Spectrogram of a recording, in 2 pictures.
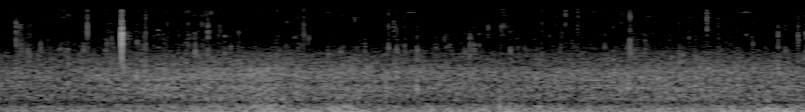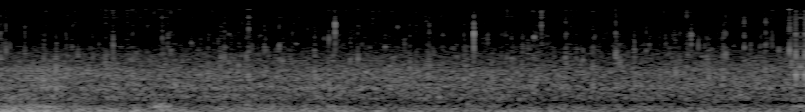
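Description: Low, uneven rumble with wind and water noise, swelling slightly in the first few seconds and then easing, heard from a boat facing a glacier's ice front.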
